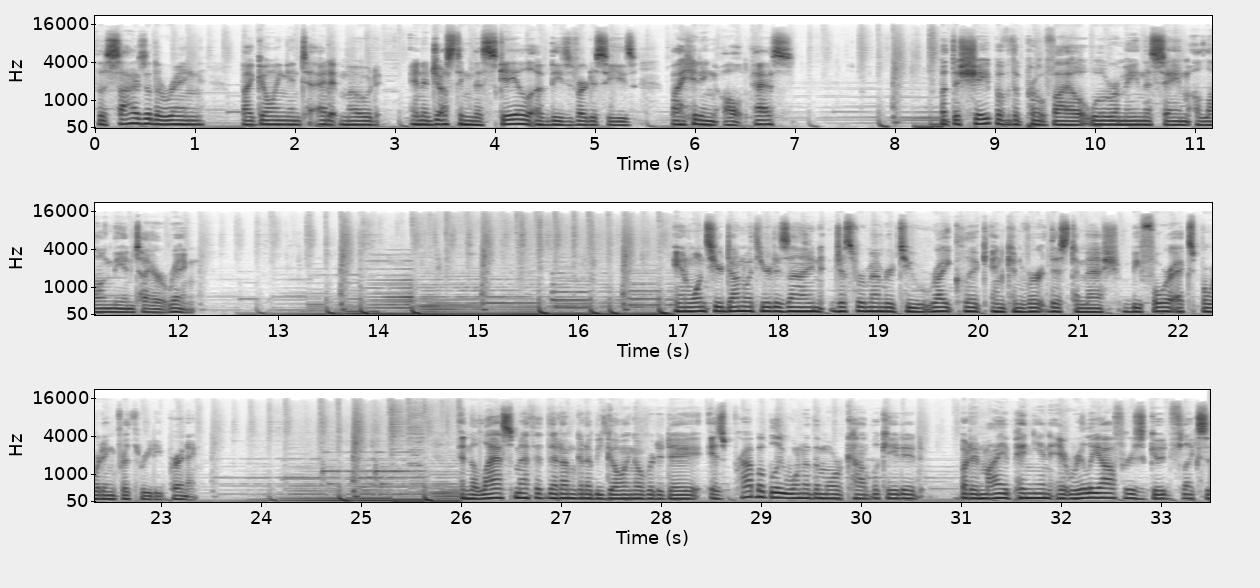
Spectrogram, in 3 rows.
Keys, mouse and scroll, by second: 2.4 Tab, 6.5 alt+s, 12.4-13.3 scroll down 2, 13.3-14.7 middle drag, 14.7 alt+z, 15.0-15.3 scroll down 1, 15.3 middle click, 16.2 Tab, 16.7 middle click, 19.1-22.1 right drag, 22.3-25.3 middle drag.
